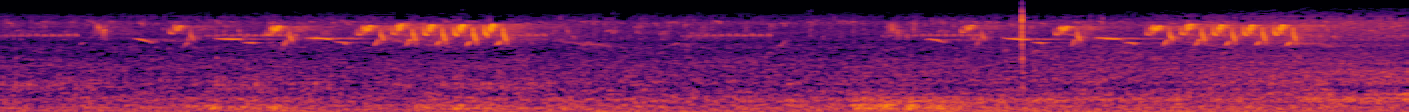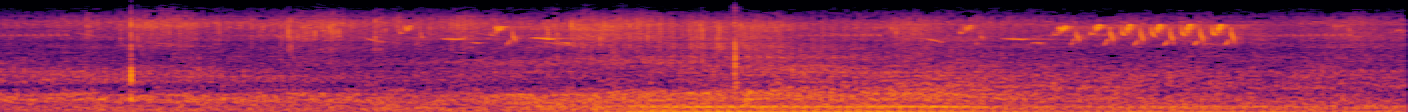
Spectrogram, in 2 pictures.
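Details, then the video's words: Grey-breasted prinia in roadside scrub, giving bursts of thin, high, rapid ticking notes in quick series, three phrases about four seconds apart, each ending in a tight trill; steady background hiss and faint low rumble. "Grey-breasted Prinia vocalization"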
